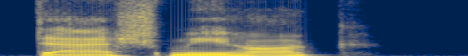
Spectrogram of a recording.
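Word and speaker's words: Dash Mihok: You have a great ensemble cast, and I think I'm pronouncing it right. Dash Mihawk. – Yeah.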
